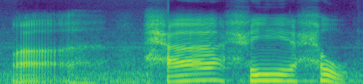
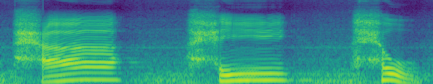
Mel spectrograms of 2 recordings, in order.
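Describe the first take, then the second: Both takes have the same delivery.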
